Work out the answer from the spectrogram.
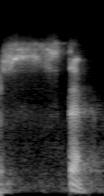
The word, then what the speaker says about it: step: Ojo, acuérdate que cuando las palabras en inglés inician con S, al pronunciarlas debemos es generar el sonido step, step, step, para que no suene la E, step, no, sino step.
